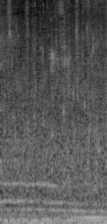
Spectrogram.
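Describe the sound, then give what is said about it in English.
Ale pours steadily from a mug held to the lips of a tied-up person, one continuous stream, a brief liquid splash and gurgle with no voices over it. “Flint's gonna walk over next to Crunch and just kind of, like, hand him a mug of ale”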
